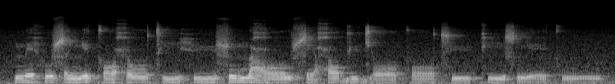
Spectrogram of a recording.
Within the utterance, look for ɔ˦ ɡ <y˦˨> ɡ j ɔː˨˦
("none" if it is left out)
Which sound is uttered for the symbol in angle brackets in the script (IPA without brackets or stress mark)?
y˦˨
